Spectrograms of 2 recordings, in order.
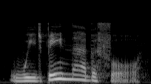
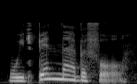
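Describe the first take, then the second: First: The word been has a full, long vowel. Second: The word been has a short, weak vowel.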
